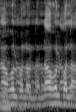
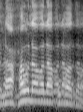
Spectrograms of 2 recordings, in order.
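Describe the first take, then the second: First: "ला हौल वला" cut short, final vowels dropped, low and soft; careless recitation. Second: "ला हौला वला कुव्वता" in full, every vowel sounded, firmly projected; proper recitation. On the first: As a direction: mumble a truncated "ला हौल वला" twice over. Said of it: "ला हौल वला से कुछ नहीं होता". ("ला हौल वला" की दबी, अधूरी अदायगी) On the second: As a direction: lead the crowd in a complete, careful "ला हौला वला कुव्वता". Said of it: "सही करके अदायगी होने चाहिए". ("ला हौला वला कुव्वता" की पूरी, साफ़ अदायगी) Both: Shown as a demonstration.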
